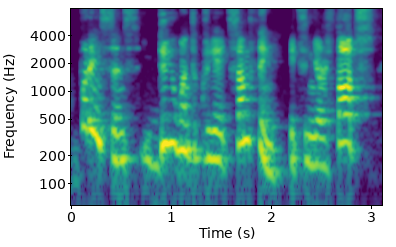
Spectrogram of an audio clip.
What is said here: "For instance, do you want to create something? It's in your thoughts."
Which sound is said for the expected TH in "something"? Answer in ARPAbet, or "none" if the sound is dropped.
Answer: TH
